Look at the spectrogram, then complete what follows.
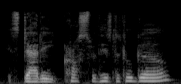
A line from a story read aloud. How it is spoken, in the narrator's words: Bonnie whispered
